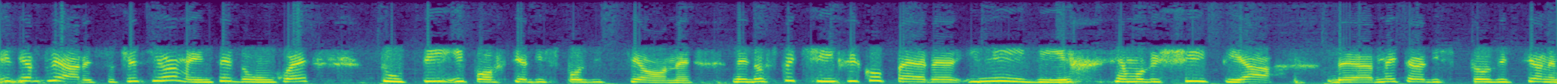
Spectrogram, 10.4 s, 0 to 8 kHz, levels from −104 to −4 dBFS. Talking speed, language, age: 120 wpm, Italian, 40-59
